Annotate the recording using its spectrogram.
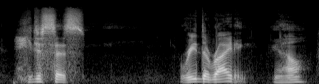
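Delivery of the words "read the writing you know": ordinary delivery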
